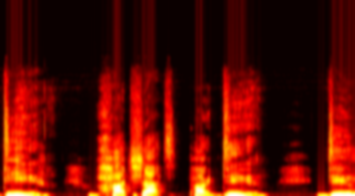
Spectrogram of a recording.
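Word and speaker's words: Deux: that's part D that that's a French word it's pronounced do Hot Shots part do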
